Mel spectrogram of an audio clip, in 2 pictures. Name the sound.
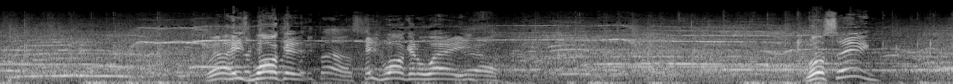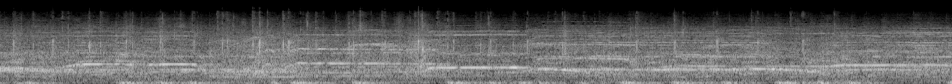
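festival crowd cheering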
